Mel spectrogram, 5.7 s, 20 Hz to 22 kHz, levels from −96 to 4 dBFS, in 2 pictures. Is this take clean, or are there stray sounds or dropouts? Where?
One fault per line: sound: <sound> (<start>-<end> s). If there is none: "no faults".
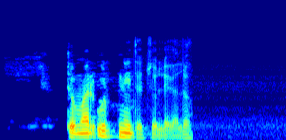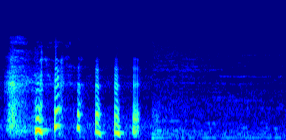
sound: laugh (2.9-4.3 s)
